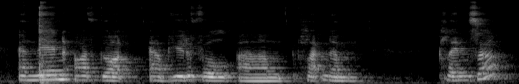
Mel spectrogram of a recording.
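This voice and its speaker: A very slow pace with fairly even intonation and audible room echo. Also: woman. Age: 60s. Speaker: beauty vlogger. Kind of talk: tutorial. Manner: casual, hesitant with fillers.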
